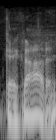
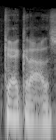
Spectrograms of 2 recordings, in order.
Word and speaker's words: Kerkrade: Is de, jij zegt echt de klemtoon anders bij... Kerkrade, sorry. Jij hoorde het zelf ook. Ja, oké. – ik was benieuwd of dat, wat zeg jij? Of dat het misschien goed kerkrade.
